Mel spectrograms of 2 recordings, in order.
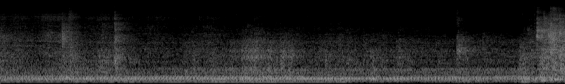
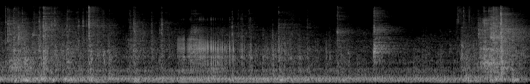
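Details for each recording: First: Garage door after oiling and lubricating; smooth, even opener hum with no squeaks or roller grinding; quiet garage door operation. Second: Garage door before lubrication: rough, scraping run with creaks and squeals as the door travels; dry rollers and hinges need lubrication.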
